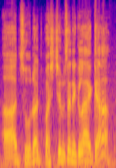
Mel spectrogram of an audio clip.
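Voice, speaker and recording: A man's voice: fairly high pitch, fairly quick, background noise, close to an everyday voice. A man playing a sarcastic, scornful businessman uncle in an audio drama, taunting and argumentative. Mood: mocking. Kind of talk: Hindi audio drama acting.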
